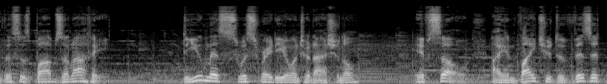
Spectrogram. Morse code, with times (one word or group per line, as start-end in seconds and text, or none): none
